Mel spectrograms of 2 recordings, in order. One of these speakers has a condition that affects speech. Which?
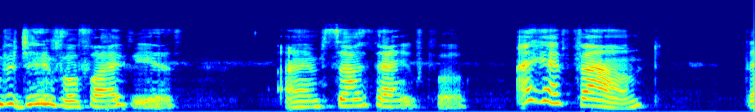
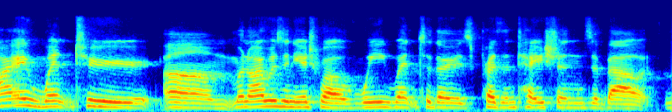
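The first: traumatic brain injury; car crash; years after car crash; relearned talking.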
